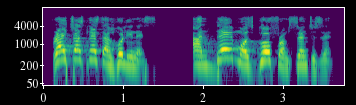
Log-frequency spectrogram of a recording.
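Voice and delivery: loud, high, impassioned preaching; fiery preaching. Acted. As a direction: preach it out with full force. Preaching at full force.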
